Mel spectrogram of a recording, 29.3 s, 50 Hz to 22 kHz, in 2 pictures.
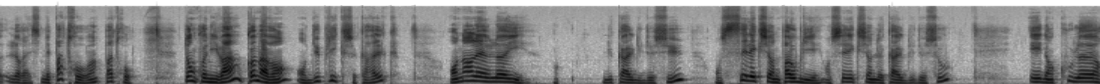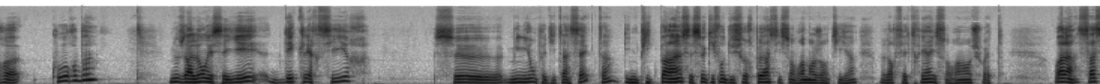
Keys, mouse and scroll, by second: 4.1 click, 7.6 click, 11.0 click, 14.1 click, 15.9 click, 17.1 click, 18.3-19.6 drag, 21.5-29.3 drag.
